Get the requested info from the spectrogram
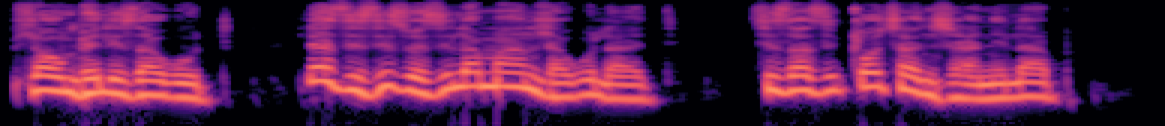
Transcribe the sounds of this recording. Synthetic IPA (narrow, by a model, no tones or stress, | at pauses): ɬawumpʰeliz̬aɣuːtʰi̥ | lezizizwɛzilamand͡ɮʱaɣulaːtʰi̥ | sizaziǃɔt͡ʃʼand͡ʒʱanilaːpʰḁ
